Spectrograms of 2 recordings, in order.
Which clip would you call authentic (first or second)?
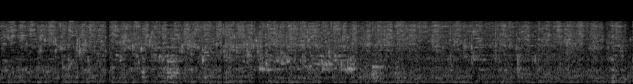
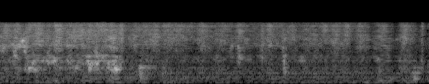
first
